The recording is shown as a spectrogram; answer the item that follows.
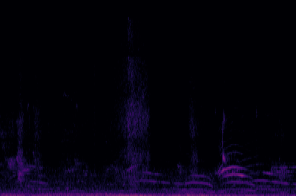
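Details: Young kittens meowing in the morning, several short, overlapping high cries curving up and down in the second half, partly buried under a loud, low continuous hum.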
